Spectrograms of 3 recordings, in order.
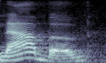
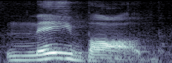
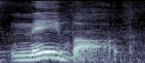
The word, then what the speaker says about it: nabob: that someone else close so instead of being nabbed if you read the pronunciation symbols the uh a at the beginning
